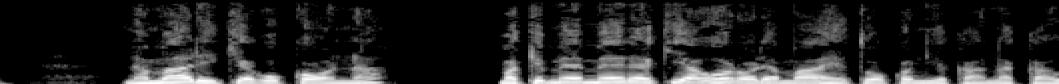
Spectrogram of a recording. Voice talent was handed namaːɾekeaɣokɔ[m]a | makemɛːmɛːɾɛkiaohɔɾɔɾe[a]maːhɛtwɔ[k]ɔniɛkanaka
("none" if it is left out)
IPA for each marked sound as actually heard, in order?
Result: n, a, k

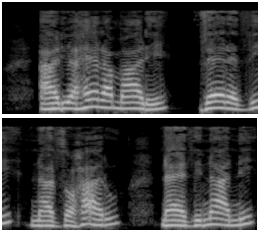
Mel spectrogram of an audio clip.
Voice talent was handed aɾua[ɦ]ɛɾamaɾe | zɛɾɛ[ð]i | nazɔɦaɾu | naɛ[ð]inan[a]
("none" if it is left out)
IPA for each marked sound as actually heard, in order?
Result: ɦ, ð, ð, i

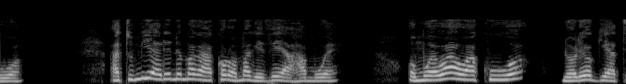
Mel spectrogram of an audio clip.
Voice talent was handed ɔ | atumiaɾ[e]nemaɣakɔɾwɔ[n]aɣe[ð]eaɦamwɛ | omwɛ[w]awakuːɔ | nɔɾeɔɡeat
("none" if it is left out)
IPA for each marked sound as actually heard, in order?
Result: e, m, ð, w

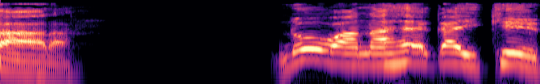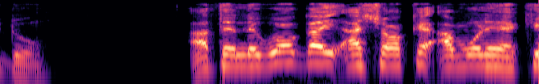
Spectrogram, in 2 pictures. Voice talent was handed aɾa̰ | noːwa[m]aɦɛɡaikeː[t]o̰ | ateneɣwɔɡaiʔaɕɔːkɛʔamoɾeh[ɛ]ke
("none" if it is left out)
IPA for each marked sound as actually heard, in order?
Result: n, d, ɛ

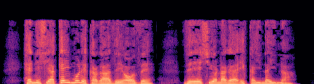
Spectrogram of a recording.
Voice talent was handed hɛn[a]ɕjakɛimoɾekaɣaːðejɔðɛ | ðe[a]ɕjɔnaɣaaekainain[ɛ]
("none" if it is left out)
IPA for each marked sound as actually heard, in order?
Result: i, e, a

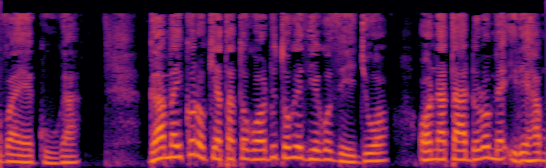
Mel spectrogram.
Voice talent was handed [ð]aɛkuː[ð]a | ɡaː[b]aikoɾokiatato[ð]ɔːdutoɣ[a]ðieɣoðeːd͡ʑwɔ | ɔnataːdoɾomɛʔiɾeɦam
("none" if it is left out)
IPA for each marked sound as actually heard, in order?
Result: v, ɣ, m, ɣ, e

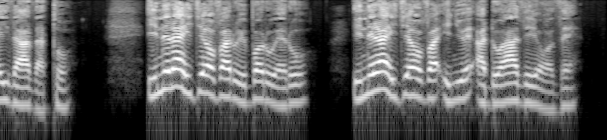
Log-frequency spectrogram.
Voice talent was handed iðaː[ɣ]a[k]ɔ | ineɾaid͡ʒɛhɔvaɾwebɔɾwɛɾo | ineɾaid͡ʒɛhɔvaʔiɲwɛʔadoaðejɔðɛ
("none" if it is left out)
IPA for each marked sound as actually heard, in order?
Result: ð, t

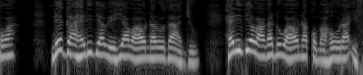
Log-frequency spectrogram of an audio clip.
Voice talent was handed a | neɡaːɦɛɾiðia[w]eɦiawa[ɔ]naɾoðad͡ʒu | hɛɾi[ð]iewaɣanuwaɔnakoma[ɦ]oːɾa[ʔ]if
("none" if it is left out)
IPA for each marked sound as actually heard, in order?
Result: w, ɔ, ð, ɦ, ʔ

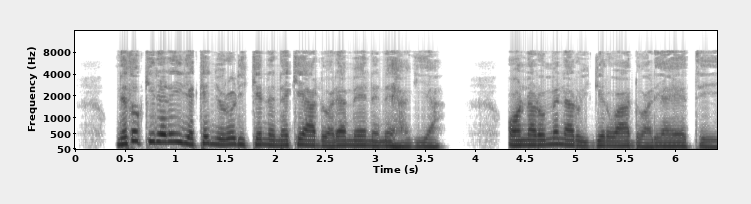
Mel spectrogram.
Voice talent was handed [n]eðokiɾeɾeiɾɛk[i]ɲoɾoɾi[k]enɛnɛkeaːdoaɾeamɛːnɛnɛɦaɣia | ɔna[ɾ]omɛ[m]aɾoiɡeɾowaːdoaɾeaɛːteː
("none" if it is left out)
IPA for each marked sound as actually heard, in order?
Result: n, e, k, ɾ, n

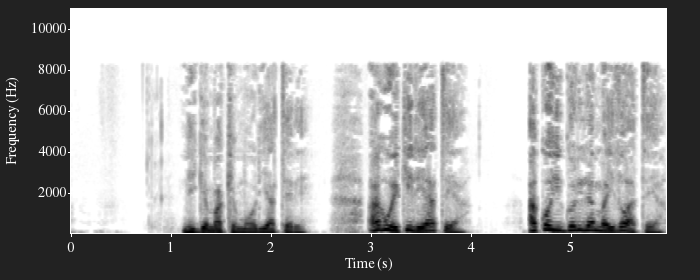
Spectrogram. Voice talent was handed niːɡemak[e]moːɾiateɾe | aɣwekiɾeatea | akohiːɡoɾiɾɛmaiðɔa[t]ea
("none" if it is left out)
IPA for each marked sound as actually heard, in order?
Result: e, t

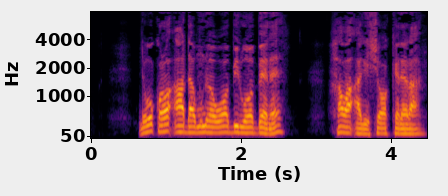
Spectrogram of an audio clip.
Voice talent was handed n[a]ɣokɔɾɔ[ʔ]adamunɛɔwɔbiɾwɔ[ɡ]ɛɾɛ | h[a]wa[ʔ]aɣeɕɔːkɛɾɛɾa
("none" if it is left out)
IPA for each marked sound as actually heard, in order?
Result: e, ʔ, b, a, ʔ

